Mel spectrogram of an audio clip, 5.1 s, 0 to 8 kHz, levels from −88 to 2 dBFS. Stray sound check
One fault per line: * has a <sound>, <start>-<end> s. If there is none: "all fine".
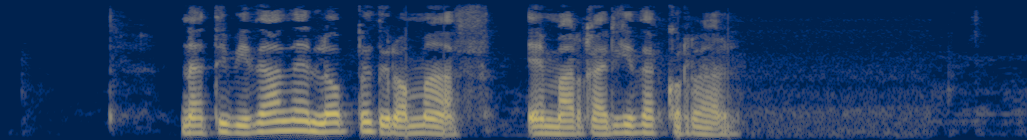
all fine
